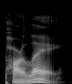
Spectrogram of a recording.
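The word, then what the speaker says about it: parlé: For your ER verbs, like parler, you chop off the ER and add an E with an accent to get parler, pronounced parlay.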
